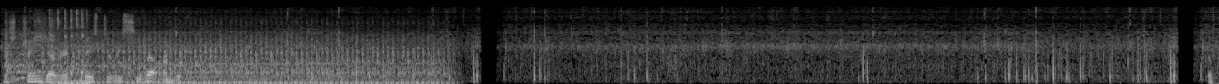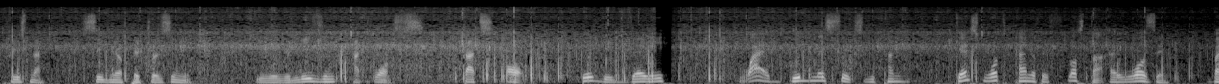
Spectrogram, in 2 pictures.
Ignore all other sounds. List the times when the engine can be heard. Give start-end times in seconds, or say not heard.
0.0-4.7.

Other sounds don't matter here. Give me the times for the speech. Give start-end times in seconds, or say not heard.
0.0-1.9, 12.1-14.2, 14.8-18.9, 19.6-24.3.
